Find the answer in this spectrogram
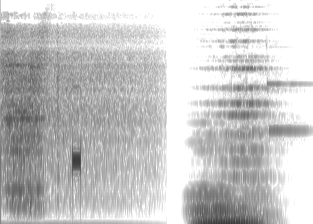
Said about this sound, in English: Whose phone is that? That's the second time it's gone off.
